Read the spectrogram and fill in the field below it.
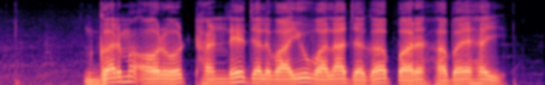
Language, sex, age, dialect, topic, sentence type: Magahi, male, 18-24, Southern, agriculture, statement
